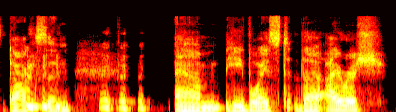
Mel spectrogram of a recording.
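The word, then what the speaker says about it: Dachsie: the Stray male doc I always want to say Dash because of the way it's spelled but it's docen um he voiced the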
